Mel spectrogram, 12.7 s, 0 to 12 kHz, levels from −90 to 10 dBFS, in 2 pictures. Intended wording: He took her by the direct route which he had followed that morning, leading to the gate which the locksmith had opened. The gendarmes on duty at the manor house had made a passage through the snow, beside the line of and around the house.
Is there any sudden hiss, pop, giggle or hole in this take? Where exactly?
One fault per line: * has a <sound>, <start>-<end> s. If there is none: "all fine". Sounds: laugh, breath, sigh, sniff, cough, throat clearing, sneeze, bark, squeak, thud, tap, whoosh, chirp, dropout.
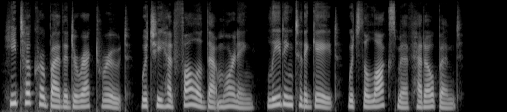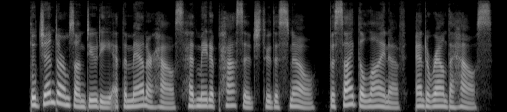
all fine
